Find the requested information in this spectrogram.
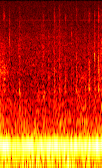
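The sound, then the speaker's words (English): Computer keyboard typing while a fishing report is drafted: many light, quick key clicks over a steady low hum. “I type along trying to get the basic ideas on the written report.”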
